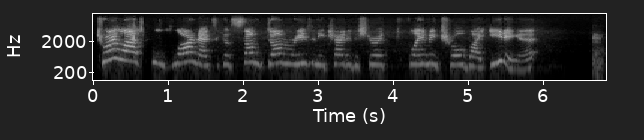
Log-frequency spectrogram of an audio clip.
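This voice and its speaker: A woman's voice: very high-pitched, measured pace, pushed and bright, full character voice. A woman reading an exasperated, blunt young female character in an amateur sitcom table read.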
